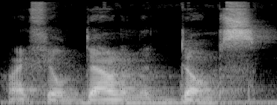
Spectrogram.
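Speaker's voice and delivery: low, soft and down; glum. Acted. Toad telling Frog how down he feels, low and soft. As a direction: sink into the gloom.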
